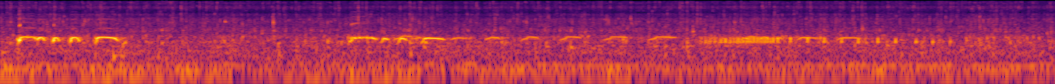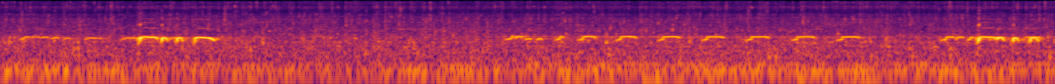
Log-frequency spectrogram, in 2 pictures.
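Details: Kept zebra dove of a local strain, its voice played to prompt other doves into calling: repeated rolling coo phrases, some stretched into long fast trills of even beats, with short gaps between, over constant low hiss.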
